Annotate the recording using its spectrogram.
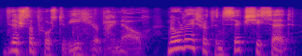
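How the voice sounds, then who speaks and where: A man acting a flustered bumbler, wildly animated. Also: medium pitch, brisk. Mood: anxious. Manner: flustered, whiny, babbling. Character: anxious bumbling male film crew member, easily flustered. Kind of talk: audio drama acting. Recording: dull, noisy audio drama recording.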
